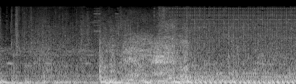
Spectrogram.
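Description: A huge beast roars loudly.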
